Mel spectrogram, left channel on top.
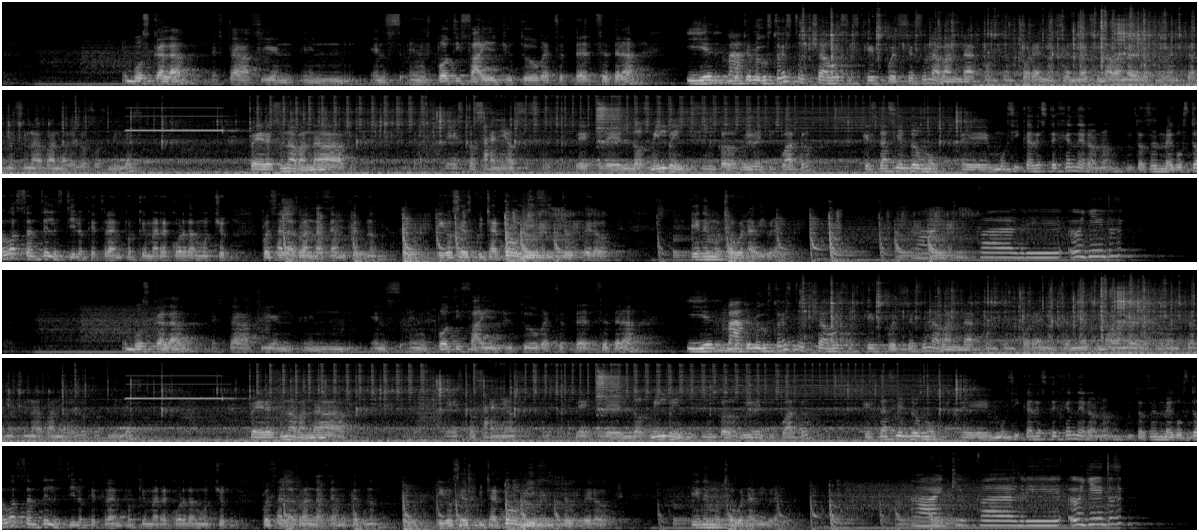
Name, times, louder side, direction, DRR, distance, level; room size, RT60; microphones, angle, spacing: voice 1, 1.2-6.5 6.8-13.3 14.4-15.5 15.9-20.1 20.6-26.2 26.5-27.7 28.2-30.0 30.8-31.7, left 1 dB, 25° left, 1.3 m, -29 dB
Car, 7.8-17.3, left 1 dB, ahead, 3.3 m, -35 dB
sound 1, 9.7-21.6, right 1 dB, 25° right, 5.6 m, -35 dB
sound 2, 26.7-30.0 30.5-33.7, left 3 dB, 85° left, 1.0 m, -33 dB
voice 2, 33.0-35.1, right 3 dB, 65° right, 1.1 m, -29 dB
24.0 x 17.5 x 9.3 m
head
